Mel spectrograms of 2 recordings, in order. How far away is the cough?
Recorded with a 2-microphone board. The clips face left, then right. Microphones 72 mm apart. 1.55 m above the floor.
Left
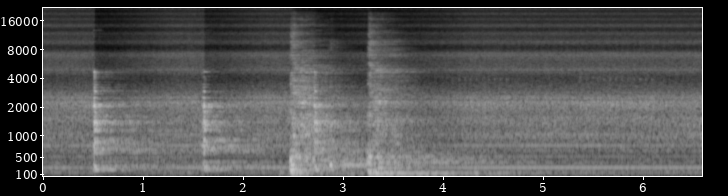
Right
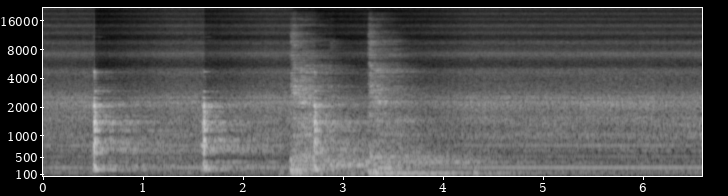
About 1.7 m.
